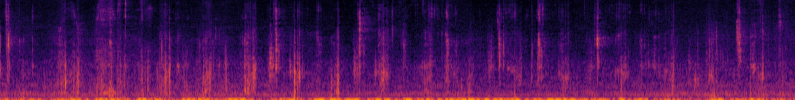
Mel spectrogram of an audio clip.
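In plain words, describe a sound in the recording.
Chopsticks clink against a plate.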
